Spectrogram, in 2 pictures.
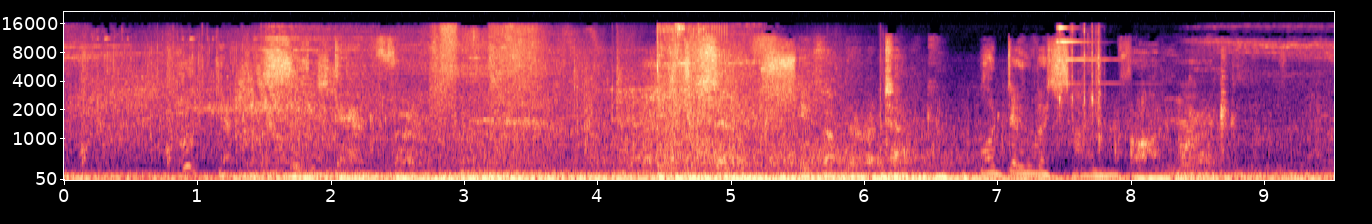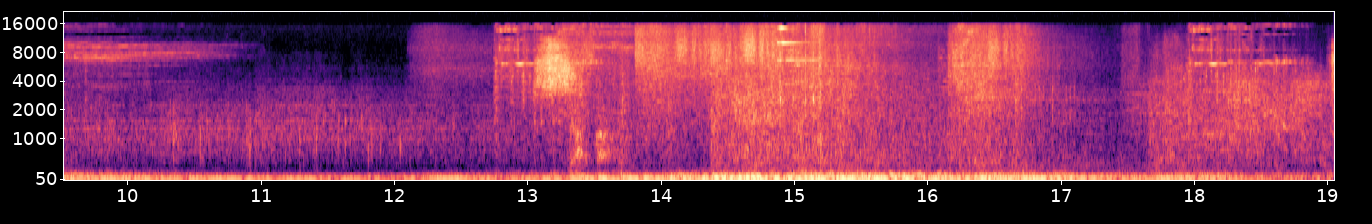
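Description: Spell blasts and impacts crackle and whoosh in a video game.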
